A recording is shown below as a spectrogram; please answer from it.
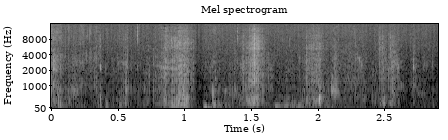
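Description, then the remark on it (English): Crunching as someone bites into a crisp fried cheeseburger-filled dumpling, followed by several sharp, irregular chewing crunches over a few seconds, with no talking. “Ooh, crunchy.”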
